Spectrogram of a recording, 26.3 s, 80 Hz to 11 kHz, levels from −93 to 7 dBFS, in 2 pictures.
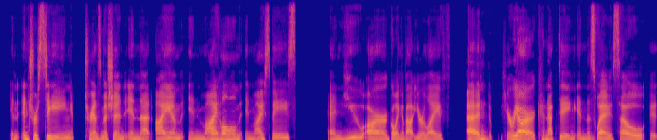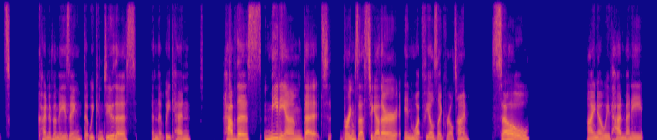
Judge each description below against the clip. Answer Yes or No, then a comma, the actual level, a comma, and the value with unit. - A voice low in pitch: No, medium, 175 Hz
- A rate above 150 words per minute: No, average, 140 wpm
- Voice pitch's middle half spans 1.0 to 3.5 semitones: Yes, average, 3.2 semitones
